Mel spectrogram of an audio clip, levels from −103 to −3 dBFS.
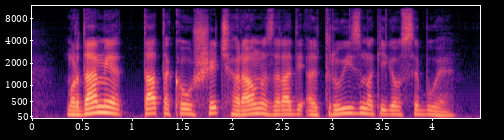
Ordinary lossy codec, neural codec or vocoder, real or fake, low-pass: none; none; real; 10.8 kHz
